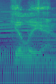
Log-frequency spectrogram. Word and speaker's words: Gillian: And he has a name that's spelled Jillian, but his name is actually Gillian, which I find really weird.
